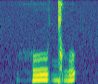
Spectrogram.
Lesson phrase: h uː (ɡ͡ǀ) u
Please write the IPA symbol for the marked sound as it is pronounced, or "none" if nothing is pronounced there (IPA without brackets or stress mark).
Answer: ɡ͡ǀ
